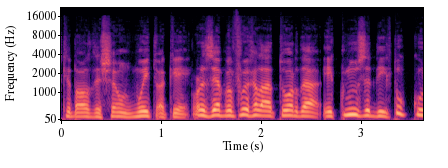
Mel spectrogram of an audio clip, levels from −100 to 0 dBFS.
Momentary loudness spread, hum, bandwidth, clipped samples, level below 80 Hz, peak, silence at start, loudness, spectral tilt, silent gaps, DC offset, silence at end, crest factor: 4 LU; none; 12.5 kHz; under 0.1%; -56 dBFS; -8 dBFS; 0 s; -22 LUFS; -7 dB/octave; none; under 0.1%; 0 s; 14 dB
